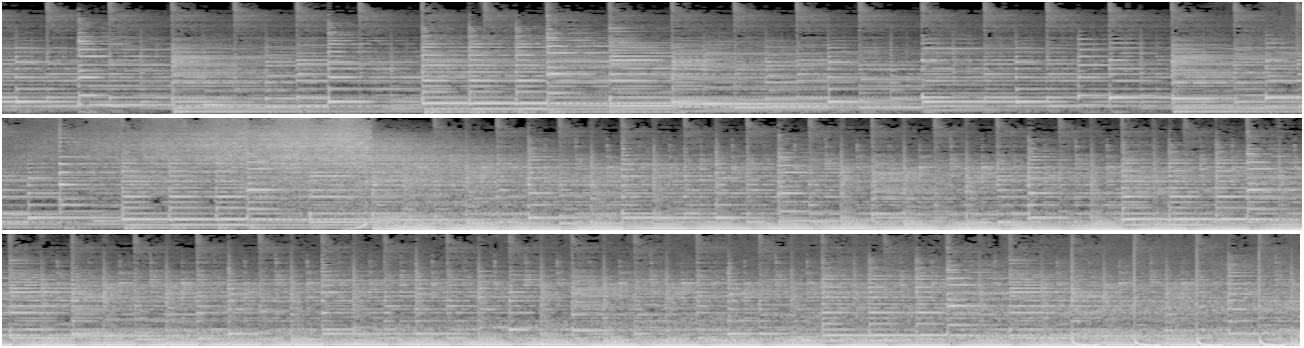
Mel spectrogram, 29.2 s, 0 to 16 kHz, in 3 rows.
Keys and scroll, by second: 21.5-22.4 typing, 26.3 0, 27.5 Up.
